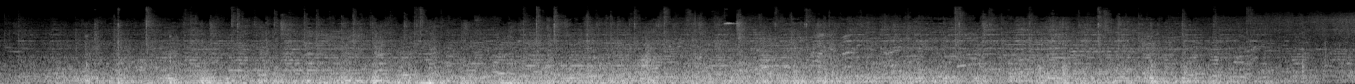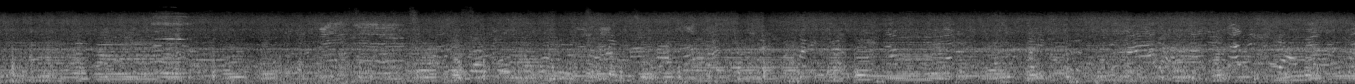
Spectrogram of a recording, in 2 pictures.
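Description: Running noise of a narrow-gauge passenger train heard from aboard, a loud steady rumble for about the first half that drops away about halfway through. Music plays over it, plainest in the quieter second half.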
